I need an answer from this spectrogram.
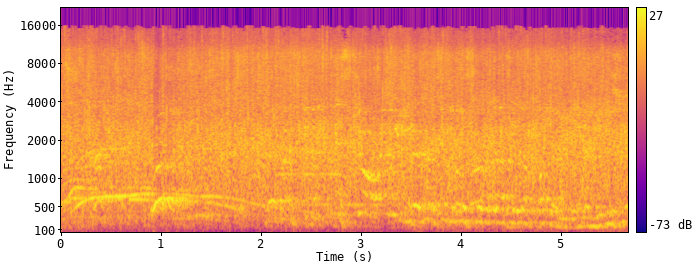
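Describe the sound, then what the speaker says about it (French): Loud, continuous applause from a conference crowd at a video game talk at the Tokyo Game Show, filling the room for several seconds, with voices and shouts audible within the clapping. "On applaudit."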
